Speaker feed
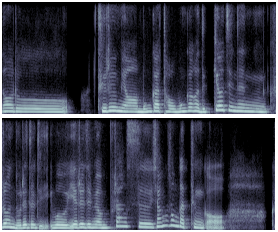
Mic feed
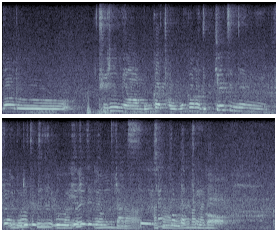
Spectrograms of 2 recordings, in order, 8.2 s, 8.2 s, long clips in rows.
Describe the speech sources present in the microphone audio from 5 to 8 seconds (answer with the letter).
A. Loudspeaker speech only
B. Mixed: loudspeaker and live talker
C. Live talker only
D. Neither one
B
